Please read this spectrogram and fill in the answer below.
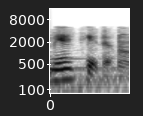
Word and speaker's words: Mankato: Mankato, am I pronouncing that right? Mankato and Mankato, yep.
